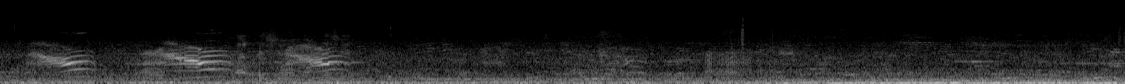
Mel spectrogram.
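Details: Black cat, a stray, upset at catching another cat on a tree with his female; three drawn-out, wavering meows in the first few seconds, then low rumbling traffic-like noise and faint voices.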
